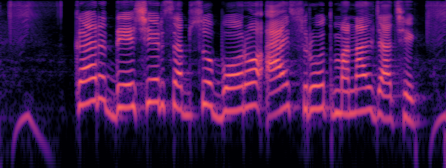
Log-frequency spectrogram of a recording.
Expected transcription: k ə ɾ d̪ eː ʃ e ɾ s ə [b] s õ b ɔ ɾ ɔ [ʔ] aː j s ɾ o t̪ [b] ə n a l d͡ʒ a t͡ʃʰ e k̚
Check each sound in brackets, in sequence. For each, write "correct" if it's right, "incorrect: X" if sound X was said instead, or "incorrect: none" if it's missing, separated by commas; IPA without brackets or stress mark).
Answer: correct, correct, incorrect: m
